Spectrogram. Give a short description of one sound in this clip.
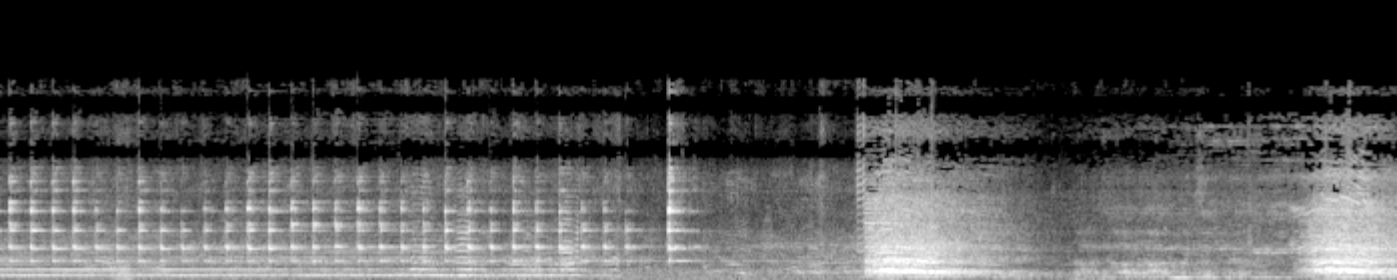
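A man chants in a sustained tone over a loudspeaker.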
